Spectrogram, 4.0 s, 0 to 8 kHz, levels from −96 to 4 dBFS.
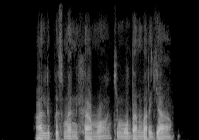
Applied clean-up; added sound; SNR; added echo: neural mask model Resemble Enhance denoiser.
